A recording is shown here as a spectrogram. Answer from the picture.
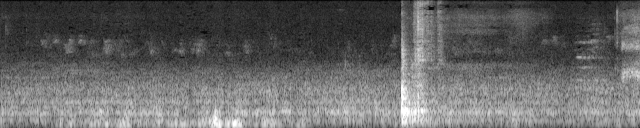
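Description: A stemmed beer glass being set down on a table: one short knock about four seconds in, against a quiet background.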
